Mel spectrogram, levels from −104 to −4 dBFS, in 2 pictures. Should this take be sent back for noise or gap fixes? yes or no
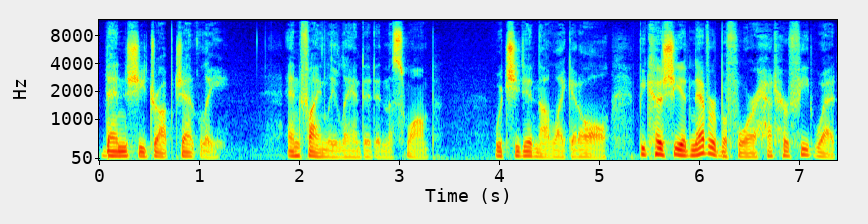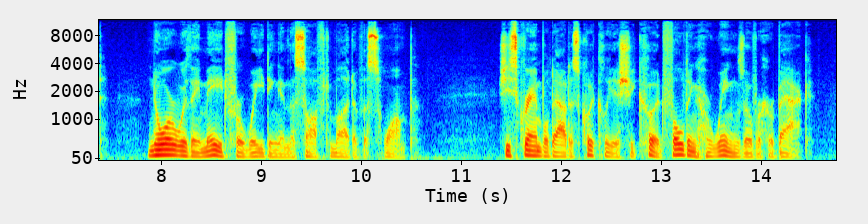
no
